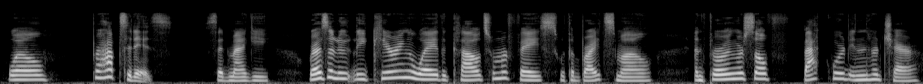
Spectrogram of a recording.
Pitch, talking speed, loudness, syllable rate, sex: 220 Hz, 160 wpm, -17 LUFS, 4.9 syllables/s, female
